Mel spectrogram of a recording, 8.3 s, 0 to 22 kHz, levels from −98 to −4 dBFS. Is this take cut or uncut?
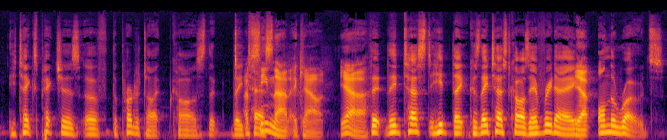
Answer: uncut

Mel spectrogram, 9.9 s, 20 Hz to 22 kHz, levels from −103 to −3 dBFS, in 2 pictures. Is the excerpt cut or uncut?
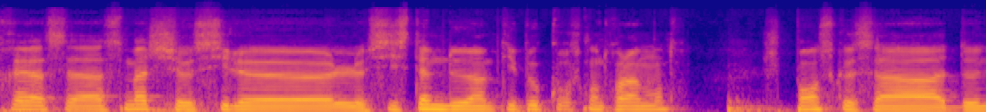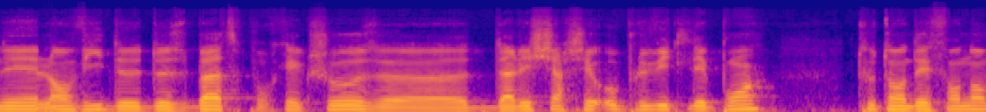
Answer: cut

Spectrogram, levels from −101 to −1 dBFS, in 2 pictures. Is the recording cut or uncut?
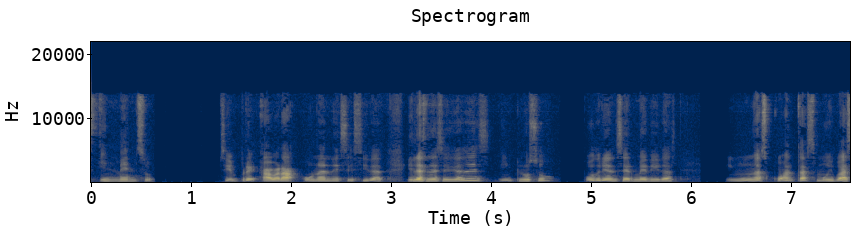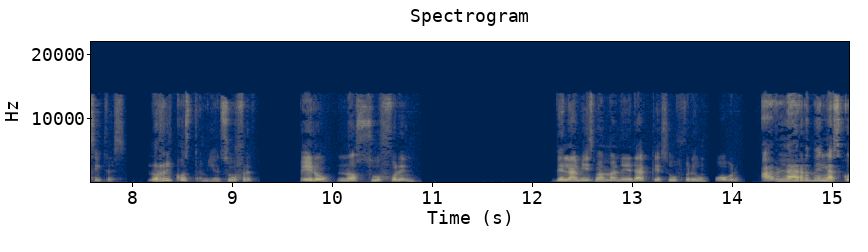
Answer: cut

